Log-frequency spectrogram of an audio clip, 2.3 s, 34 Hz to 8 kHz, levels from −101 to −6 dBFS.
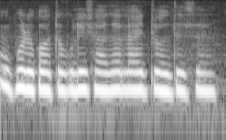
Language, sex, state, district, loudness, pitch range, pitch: Bengali, female, West Bengal, Cooch Behar, -13 LUFS, 235-245 Hz, 235 Hz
